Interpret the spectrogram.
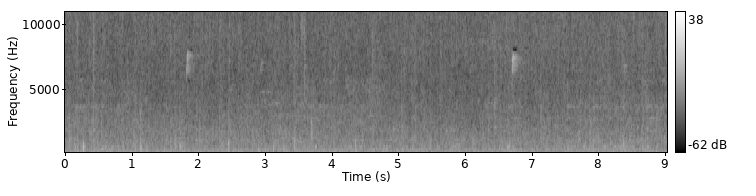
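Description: Steady rain from a rainstorm sound-effect recording, with scattered light drips and taps through it.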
